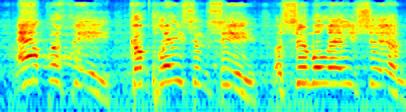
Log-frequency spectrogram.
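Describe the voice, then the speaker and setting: A man's raised, projected voice comes through at a very slow pace over noticeable background noise. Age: 70s. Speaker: activist speaker at a rally. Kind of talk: protest rally speech. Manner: animated; halting.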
